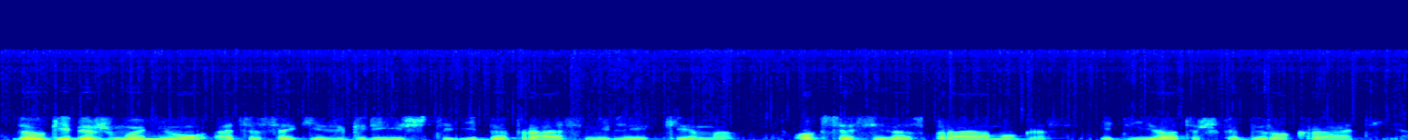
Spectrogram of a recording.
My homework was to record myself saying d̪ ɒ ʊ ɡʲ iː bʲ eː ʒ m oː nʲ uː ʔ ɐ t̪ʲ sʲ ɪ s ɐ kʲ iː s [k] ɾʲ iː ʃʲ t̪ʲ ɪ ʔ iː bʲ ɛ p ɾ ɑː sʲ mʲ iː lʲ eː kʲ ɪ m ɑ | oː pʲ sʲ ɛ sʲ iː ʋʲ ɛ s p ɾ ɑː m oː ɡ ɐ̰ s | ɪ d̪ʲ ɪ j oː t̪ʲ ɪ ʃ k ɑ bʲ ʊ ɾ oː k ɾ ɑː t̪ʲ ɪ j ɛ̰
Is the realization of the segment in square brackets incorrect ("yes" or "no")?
yes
